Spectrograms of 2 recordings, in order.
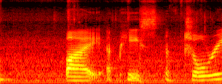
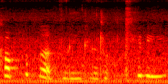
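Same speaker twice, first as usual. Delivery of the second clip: put-on much higher, fast cooing baby voice; cutesy baby talk; 10 semitones higher, 3 dB quieter, much faster than usual. Vlogger cooing at viewers to help a kitten. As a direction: coo it like talking to a kitten.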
